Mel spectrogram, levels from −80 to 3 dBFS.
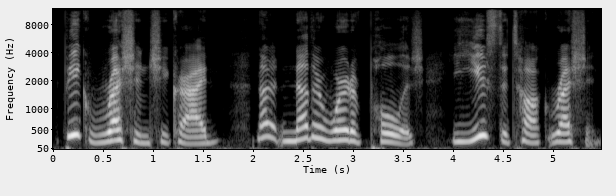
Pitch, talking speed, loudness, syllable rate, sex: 225 Hz, 155 wpm, -18 LUFS, 4.0 syllables/s, female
